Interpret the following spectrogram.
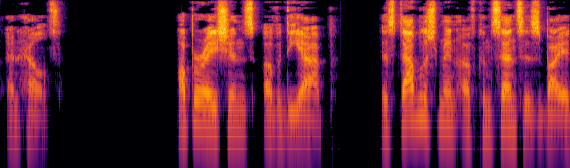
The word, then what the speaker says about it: dApp: A dApp, pronounced dApp, or now more commonly rhyming with app, is a software application that runs on a decentralized network, such as a distributed ledger.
